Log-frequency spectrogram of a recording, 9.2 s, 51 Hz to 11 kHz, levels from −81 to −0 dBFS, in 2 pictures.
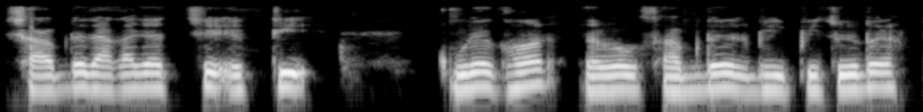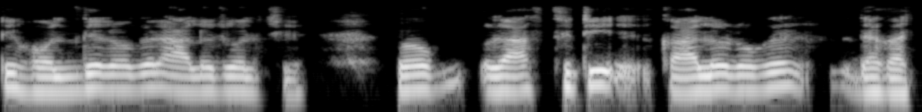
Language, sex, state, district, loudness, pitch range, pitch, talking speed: Bengali, male, West Bengal, Dakshin Dinajpur, -15 LUFS, 145-165 Hz, 155 Hz, 125 wpm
